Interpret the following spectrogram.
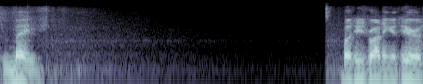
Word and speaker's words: me: But it's supposed to, all the E's in Babylonian and Sumerian are pronounced as the sound A, the actual vowel sound A. So it's not pronounced as me, it's pronounced as May.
